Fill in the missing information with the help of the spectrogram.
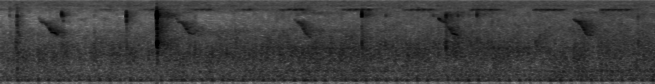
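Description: Near silence with faint bird calls: a short chirp falling in pitch, repeated about five times, and a few soft clicks.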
